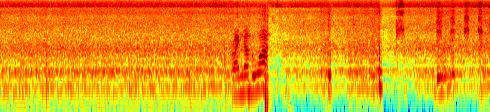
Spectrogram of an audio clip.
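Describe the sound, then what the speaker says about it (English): Robber bees buzzing around an open beehive during hive work, a close, continuous insect drone with a few louder passes and handling knocks, while a voice speaks briefly. "the robber bees are all surging around here looking for a free meal"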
